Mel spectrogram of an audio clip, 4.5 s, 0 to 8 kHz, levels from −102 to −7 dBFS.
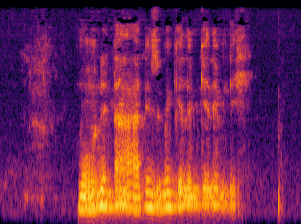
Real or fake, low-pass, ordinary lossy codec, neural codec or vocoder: fake; 7.2 kHz; MP3, 48 kbps; vocoder, 22.05 kHz, 80 mel bands, HiFi-GAN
